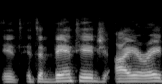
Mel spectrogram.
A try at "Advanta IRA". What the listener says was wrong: It's Advanta, yeah. No GE, but yeah, Advanta IRA.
